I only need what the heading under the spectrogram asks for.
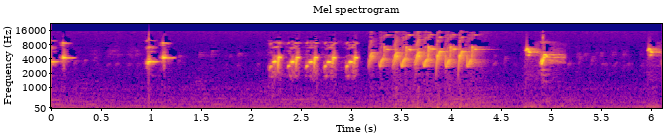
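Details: Goldfinch song used to teach young goldfinch mules and a canary to sing: sharp high chirps, then a run of quick repeated notes building into a dense twittering burst, followed by scattered single tweets.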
